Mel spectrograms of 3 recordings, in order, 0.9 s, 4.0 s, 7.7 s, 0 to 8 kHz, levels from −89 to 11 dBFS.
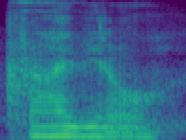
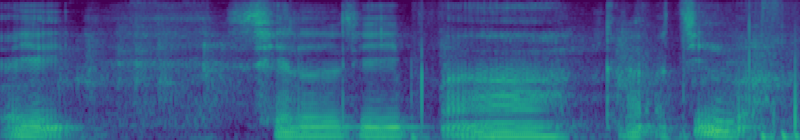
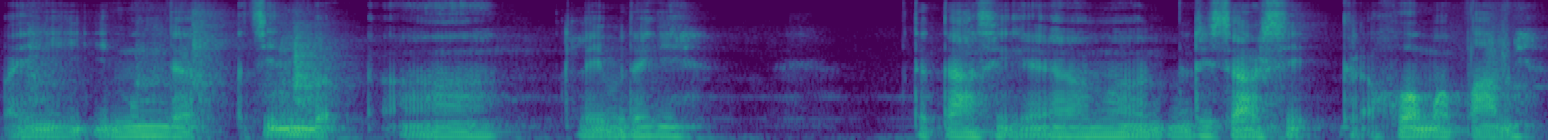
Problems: background sounds at intervals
